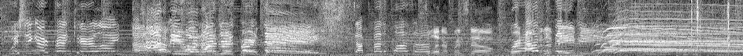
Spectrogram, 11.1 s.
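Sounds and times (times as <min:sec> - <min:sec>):
speech: 0:00.2 - 0:01.8, 0:02.4 - 0:10.1
large crowd cheering on the plaza: 0:08.3 - 0:11.1
whoops and shouts: 0:08.8 - 0:11.1.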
